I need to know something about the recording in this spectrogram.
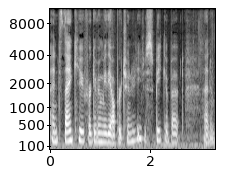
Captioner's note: speaking French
